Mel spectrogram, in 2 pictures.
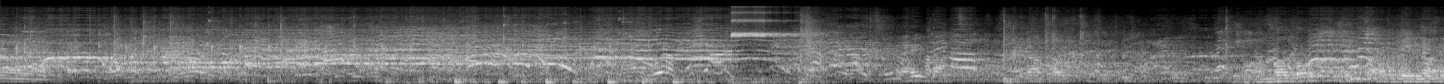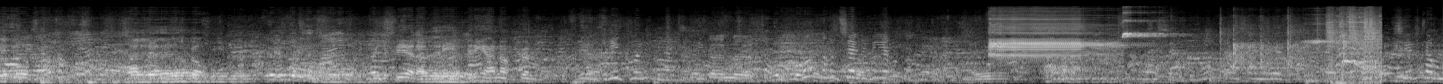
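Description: A crowd of spectators talks and cheers in a large echoing sports hall.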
